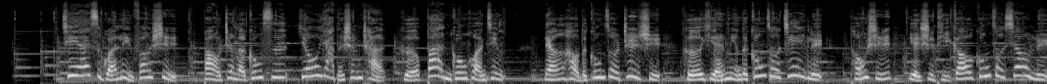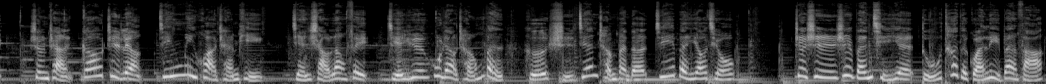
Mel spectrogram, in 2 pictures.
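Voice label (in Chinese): 女国大音【MG】活泼-管理方式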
